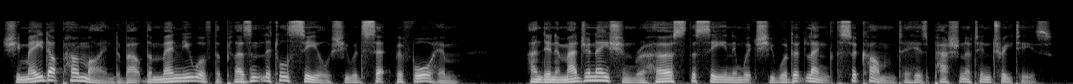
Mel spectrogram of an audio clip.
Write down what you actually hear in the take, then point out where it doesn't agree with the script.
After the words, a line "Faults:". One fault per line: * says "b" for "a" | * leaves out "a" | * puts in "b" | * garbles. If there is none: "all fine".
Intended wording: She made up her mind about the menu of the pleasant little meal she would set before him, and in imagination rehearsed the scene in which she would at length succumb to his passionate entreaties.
She made up her mind about the menu of the pleasant little seal she would set before him, and in imagination rehearsed the scene in which she would at length succumb to his passionate entreaties.
Faults:
* says "seal" for "meal"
